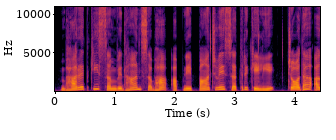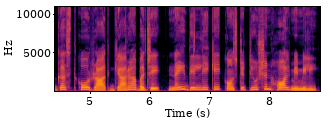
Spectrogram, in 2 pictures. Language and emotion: Hindi, neutral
